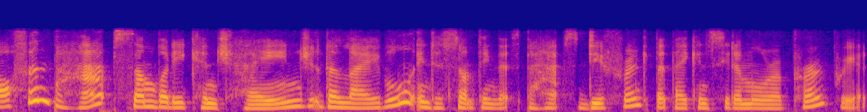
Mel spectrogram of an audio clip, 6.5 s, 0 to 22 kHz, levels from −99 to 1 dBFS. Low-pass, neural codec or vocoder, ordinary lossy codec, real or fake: 7.2 kHz; none; Opus, 16 kbps; real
